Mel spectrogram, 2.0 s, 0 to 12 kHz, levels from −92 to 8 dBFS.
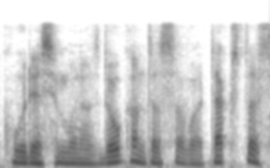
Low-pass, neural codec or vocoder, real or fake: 7.2 kHz; codec, 16 kHz, 1.1 kbps, Voila-Tokenizer; fake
